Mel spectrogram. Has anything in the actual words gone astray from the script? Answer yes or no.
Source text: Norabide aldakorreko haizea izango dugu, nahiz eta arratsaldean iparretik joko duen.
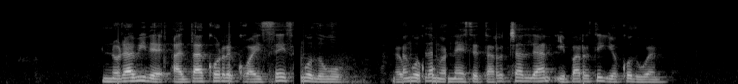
yes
